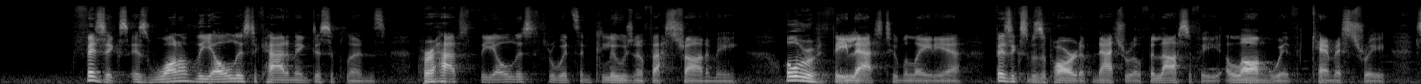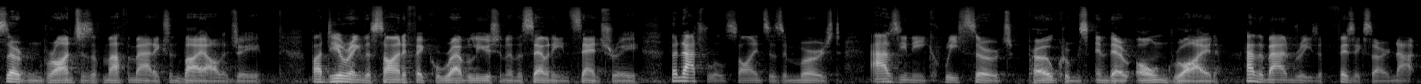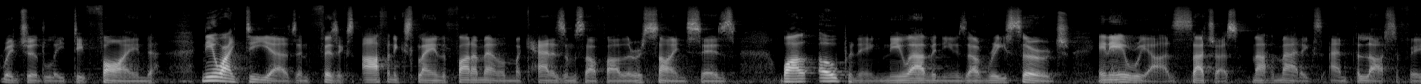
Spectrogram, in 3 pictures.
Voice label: us english

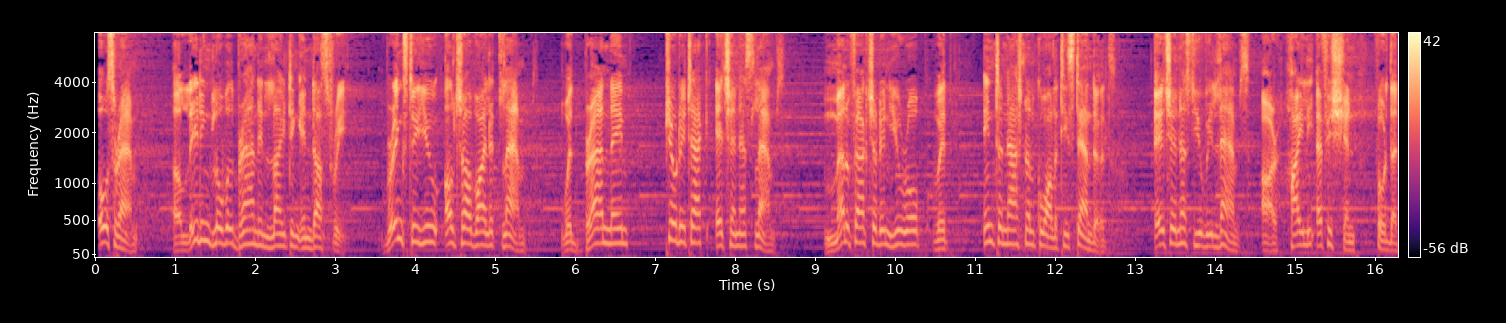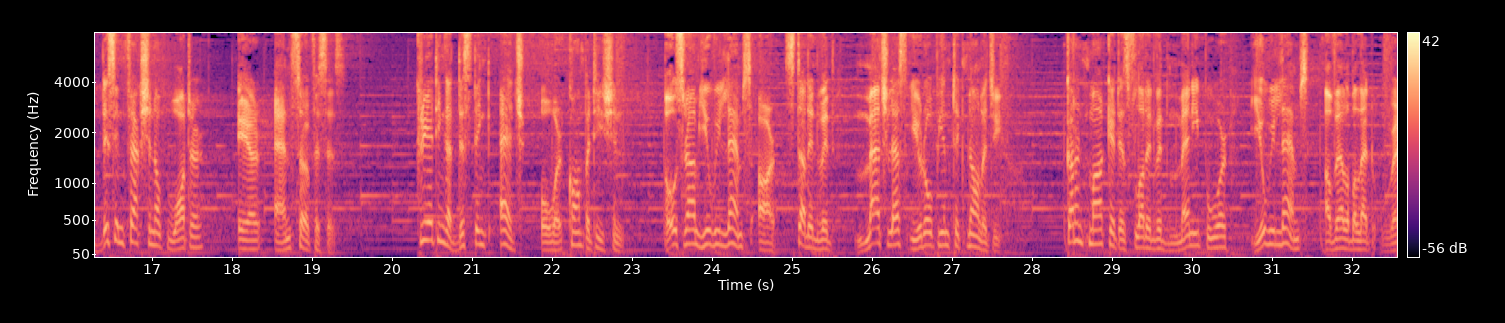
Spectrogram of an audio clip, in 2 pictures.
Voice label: English Product Narration

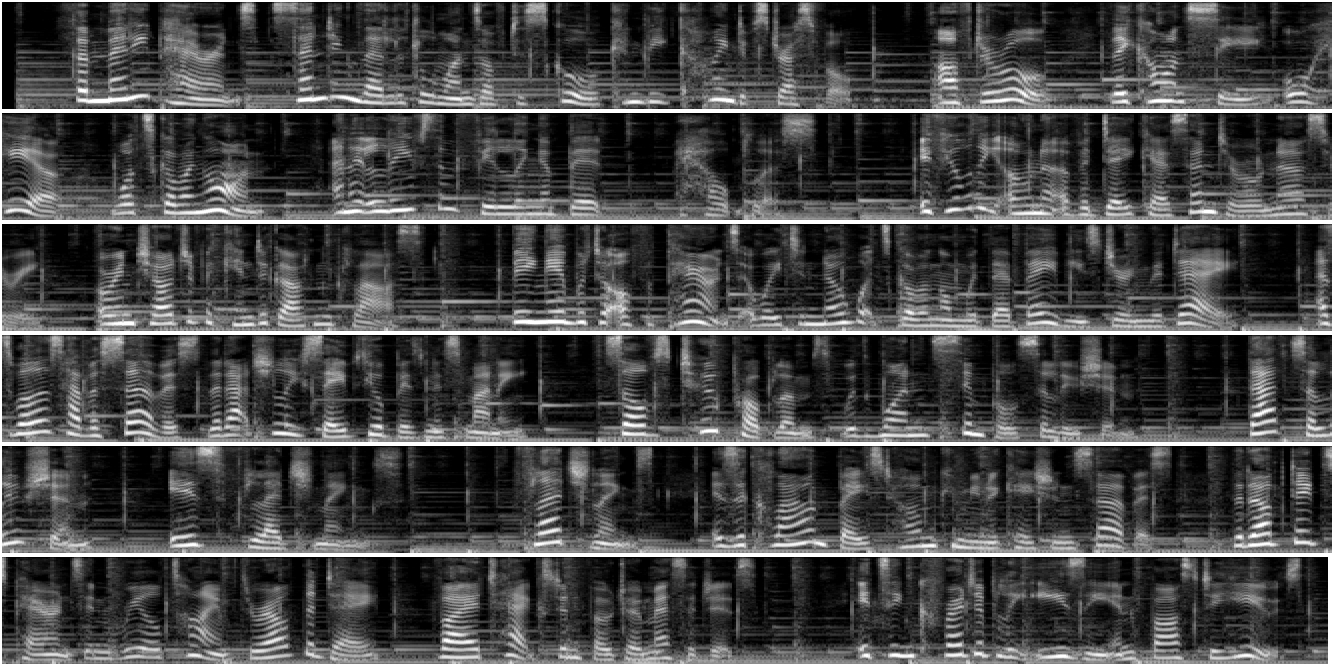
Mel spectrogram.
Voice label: explainer

